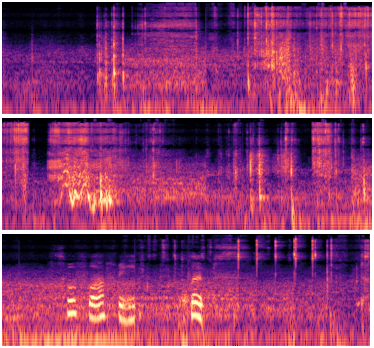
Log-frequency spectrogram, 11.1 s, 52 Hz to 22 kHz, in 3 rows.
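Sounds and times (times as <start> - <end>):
packaging rustling: 1.0 - 7.2.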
